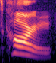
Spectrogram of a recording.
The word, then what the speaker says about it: Kari: It's Kari. Here's the way you know. My first anime boss, and she was a guest there, and I went to her panel. She taught us how to pronounce her name. Just think of Kari like Ferrari.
